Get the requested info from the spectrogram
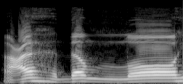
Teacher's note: ینقضون، ینقضون، آگے عہد اللہ، یہاں پر اکثر لوگ کیا پڑھتے ہیں عہد اللہ، عہد اللہ کر دیتے ہیں، یہاں پر عین ہے تو عین کا اپنے خیال کرنا ہے۔ عہد اللہ، لفظ اللہ کو موٹا پڑھنا ہے، منہ بھر کے پڑھنا ہے، کیونکہ اس سے پہلے دال کے اوپر زبر ہے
